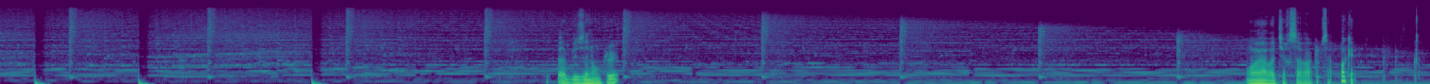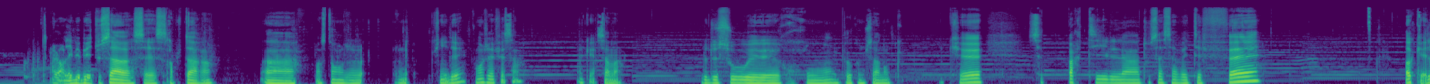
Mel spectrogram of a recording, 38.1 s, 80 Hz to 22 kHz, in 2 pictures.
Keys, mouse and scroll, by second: 1.1 g, 2.3 click, 2.7 middle click, 3.4 z, 4.1 s, 5.8-7.8 middle drag, 7.8 click, 8.1 middle click, 8.6 s, 9.4 middle click, 9.9 click, 10.1 middle click, 10.6 s, 11.9 click, 12.2 Tab, 12.3 scroll down 2, 12.6-12.9 middle drag, 12.9 Tab, 13.2 middle click, 13.4 g, 14.1 a, 14.4 Tab, 14.6 a, 14.8 a, 14.8-15.2 scroll down 4, 15.2 ctrl+s, 15.4-15.9 middle drag, 15.9 scroll down 3, 16.1 scroll up 1, 16.2-18.2 middle drag, 18.2 scroll down 1, 18.4 a, 18.5 a, 18.8 ctrl+s, 19.1-20.3 middle drag, 20.3 scroll up 1, 20.5-21.1 shift+middle drag, 21.1 a, 21.3 a, 21.6 ctrl+s, 21.8-23.6 middle drag, 23.6 a, 23.8 a, 24.0 ctrl+s, 24.5 shift+middle drag, 24.8-25.6 scroll up 4, 25.1 shift+middle drag, 25.6 click, 25.7 Tab, 26.0 shift+middle click, 26.6 scroll down 4, 26.7 Tab, 26.9 a, 27.1 a, 27.2 middle drag, 29.5 middle click, 30.4 scroll down 2, 30.6-32.5 shift+middle drag, 35.8-37.6 middle drag, 37.6 scroll down 2, 37.9 middle drag, 38.0 a.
